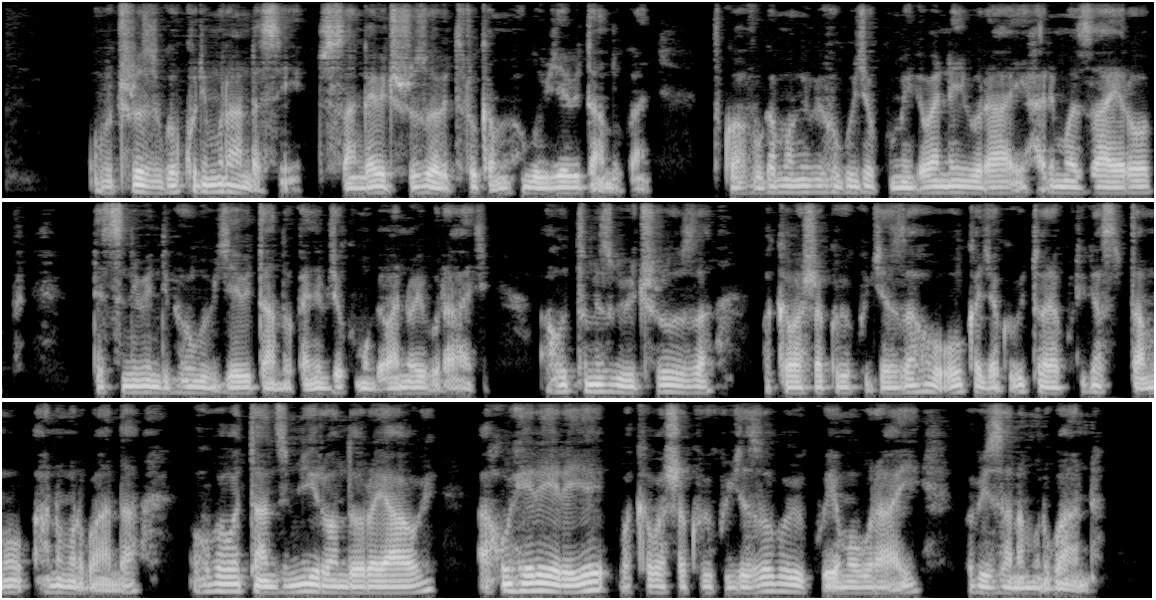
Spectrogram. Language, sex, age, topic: Kinyarwanda, male, 18-24, finance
